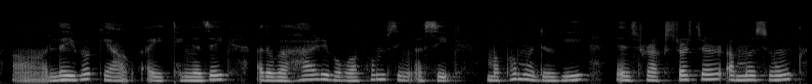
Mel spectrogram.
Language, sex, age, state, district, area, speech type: Manipuri, female, 45-60, Manipur, Bishnupur, rural, spontaneous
